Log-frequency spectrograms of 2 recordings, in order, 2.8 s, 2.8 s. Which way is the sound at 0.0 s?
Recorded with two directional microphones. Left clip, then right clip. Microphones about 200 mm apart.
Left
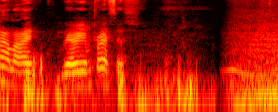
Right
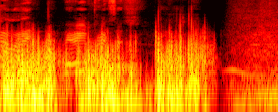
Centre (ahead or behind).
